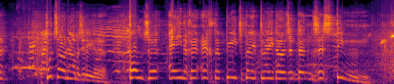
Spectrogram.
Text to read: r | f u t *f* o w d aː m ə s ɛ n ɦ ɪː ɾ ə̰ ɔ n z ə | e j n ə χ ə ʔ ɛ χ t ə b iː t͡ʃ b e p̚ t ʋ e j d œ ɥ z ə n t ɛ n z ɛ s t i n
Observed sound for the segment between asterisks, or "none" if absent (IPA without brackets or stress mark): s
